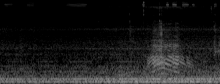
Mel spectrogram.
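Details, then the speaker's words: Breadboard smoke-unit puffer fan on a chuff board fed 6 V DC through a rectifier and regulator: faint steady idle-mode fan hum blowing over the heater, then a short rising whir each time the cam chuff trigger hits; working normally. "hear that noise that means the fan is revving up when it's triggered every time it's triggered it revs up"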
